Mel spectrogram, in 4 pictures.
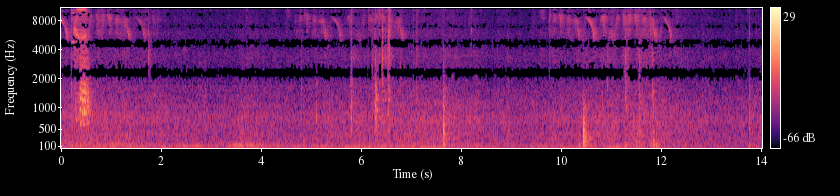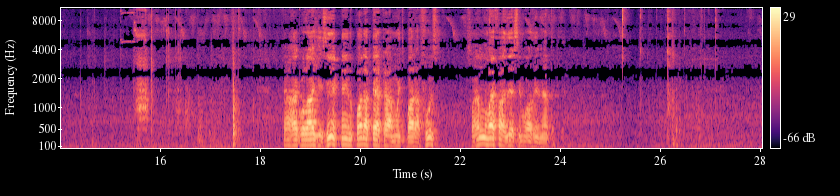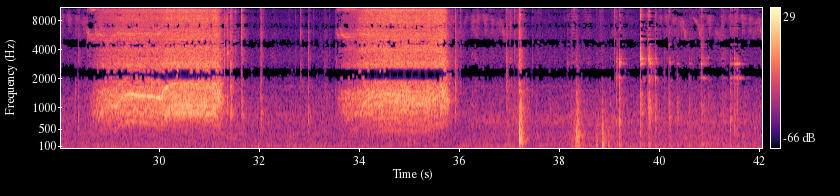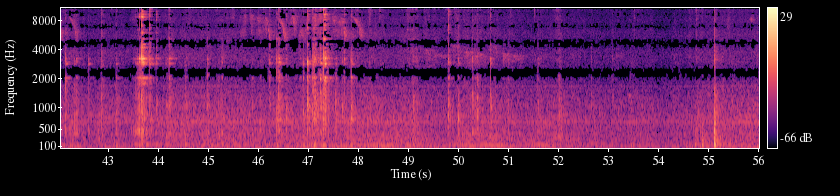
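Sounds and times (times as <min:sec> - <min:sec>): power tool motor whining: 0:00.2 - 0:00.6, 0:28.6 - 0:31.6, 0:33.6 - 0:36.1
parts clicking and knocking: 0:36.9 - 0:48.4, 0:49.0 - 0:53.7.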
